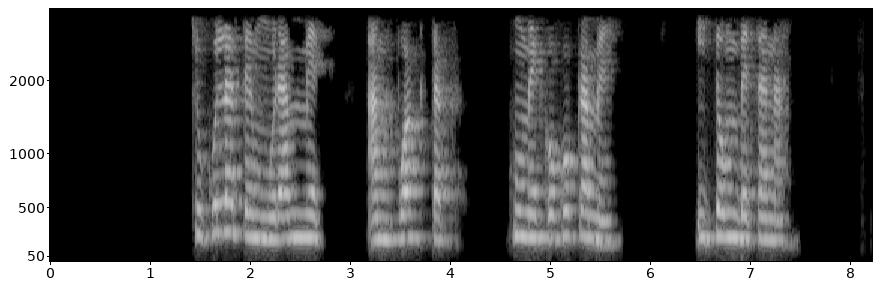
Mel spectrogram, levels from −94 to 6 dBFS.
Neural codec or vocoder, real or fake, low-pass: none; real; 3.6 kHz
